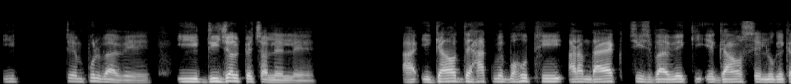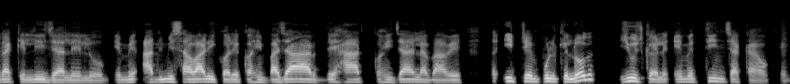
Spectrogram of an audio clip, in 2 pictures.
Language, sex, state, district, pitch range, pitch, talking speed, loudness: Bhojpuri, male, Bihar, Saran, 110-135 Hz, 120 Hz, 195 wpm, -18 LUFS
